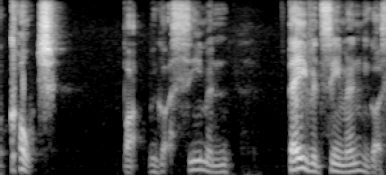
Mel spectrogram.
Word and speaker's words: David Seaman: David Seaman. You got to say it like that. David Seaman.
